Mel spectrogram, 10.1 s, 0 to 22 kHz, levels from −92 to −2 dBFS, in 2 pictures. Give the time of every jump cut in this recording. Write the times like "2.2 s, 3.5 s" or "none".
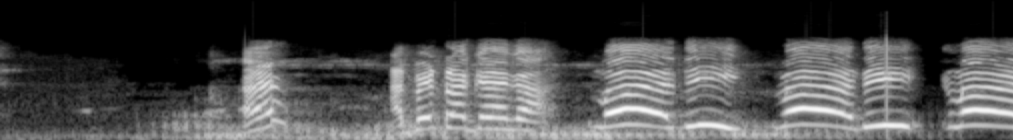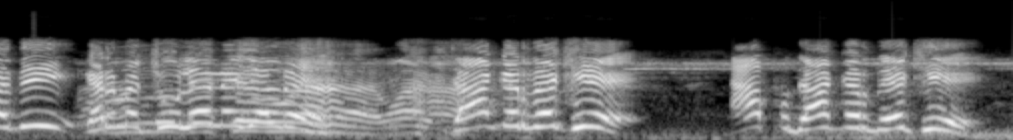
none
